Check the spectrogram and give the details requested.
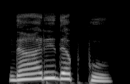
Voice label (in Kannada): "ದಾರಿದಪ್ಪು", kannada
